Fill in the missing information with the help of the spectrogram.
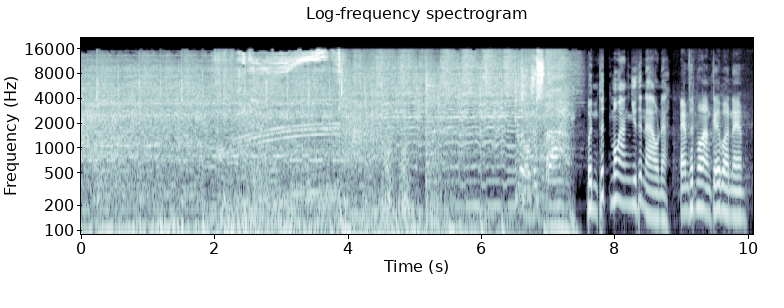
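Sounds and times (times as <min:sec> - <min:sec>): dramatic title music: 0:00.3 - 0:07.5
rising swoosh effect: 0:01.8 - 0:06.3
sharp hit: 0:01.8 - 0:06.7.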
